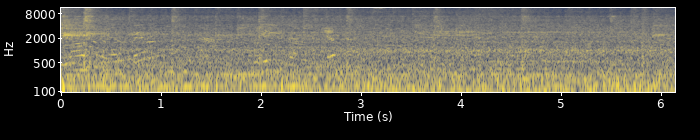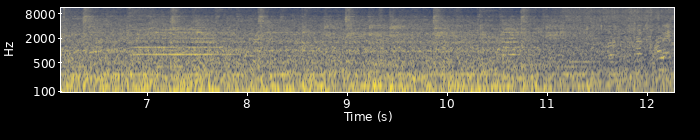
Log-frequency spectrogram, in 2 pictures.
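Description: Steady city street traffic noise from cars and buses, with a background of people's voices.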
